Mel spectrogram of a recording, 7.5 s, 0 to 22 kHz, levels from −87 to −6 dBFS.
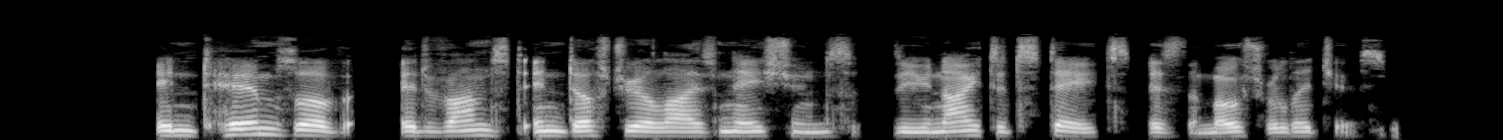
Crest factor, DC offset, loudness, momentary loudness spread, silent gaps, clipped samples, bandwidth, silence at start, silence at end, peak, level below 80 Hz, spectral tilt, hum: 18 dB; under 0.1%; -19 LUFS; 10 LU; 1.78-2.00 s, 4.31-4.46 s, 5.66-5.74 s; under 0.1%; 7.8 kHz; 0.8 s; 0.55 s; -2 dBFS; -64 dBFS; -4.5 dB/octave; none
